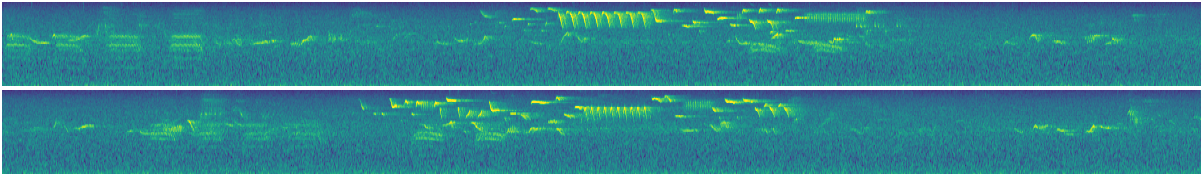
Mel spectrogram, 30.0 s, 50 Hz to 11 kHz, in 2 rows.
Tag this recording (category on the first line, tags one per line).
Sound effects > Animals
chirp
France
brid
2025
Saturday
Mono
Albi
NT5
81000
